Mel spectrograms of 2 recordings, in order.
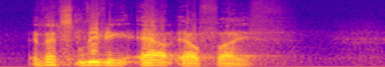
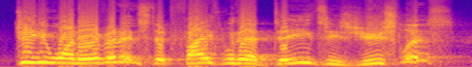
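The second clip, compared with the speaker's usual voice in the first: mocking challenge in a raised pitch; James; 6 semitones higher than usual. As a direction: taunt them with a high rhetorical question. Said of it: "now he's almost mocking us".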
